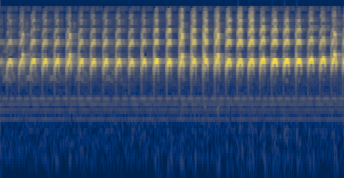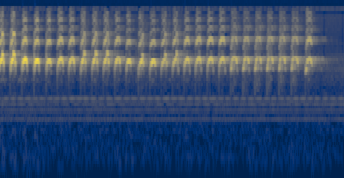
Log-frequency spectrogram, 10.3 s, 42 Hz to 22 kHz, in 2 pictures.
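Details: Osprey arriving at dawn at the Hog Island nest, 13 August 2019, 5:37 am EDT; a long excited burst of about fifty rapid, piercing whistled chirps, close to three per second, holding for ten seconds before stopping abruptly.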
